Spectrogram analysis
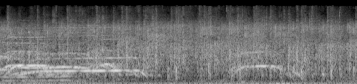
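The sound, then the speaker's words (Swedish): A crowd breaks into steady, loud applause congratulating someone on an upcoming wedding, filling the whole moment, with a few whoops and cheering voices rising above the dense clapping. “En applåd för...”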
